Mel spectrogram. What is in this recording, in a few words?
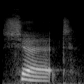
"shirt", English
